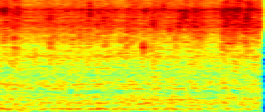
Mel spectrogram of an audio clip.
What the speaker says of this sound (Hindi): साथ इसमें डाल दूँगी मैं थोड़ा सा पानी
